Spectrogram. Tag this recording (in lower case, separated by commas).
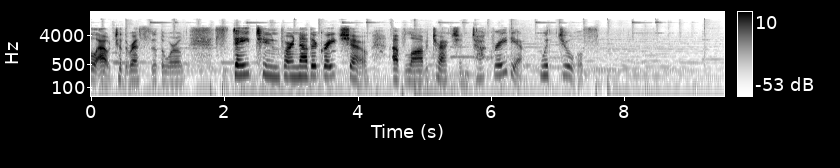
music, speech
